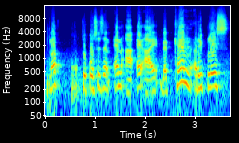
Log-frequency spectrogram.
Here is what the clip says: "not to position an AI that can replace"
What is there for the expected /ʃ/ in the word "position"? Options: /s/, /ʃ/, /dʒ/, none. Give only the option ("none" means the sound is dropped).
/s/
